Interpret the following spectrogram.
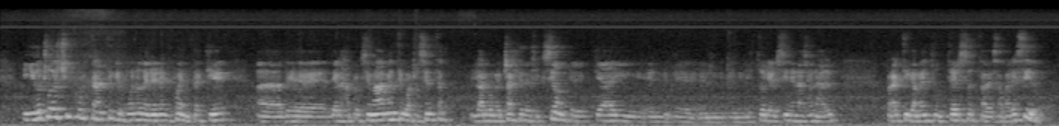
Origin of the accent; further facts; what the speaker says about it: Chile; cómo somos, nosotros los chilenos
